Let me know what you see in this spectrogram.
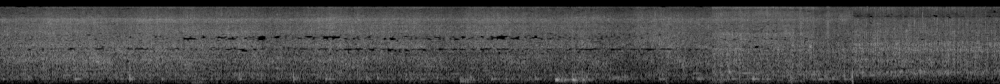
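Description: Potato and fish pieces sizzling steadily in hot oil in an iron wok (karahi), stirred with a metal spatula.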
